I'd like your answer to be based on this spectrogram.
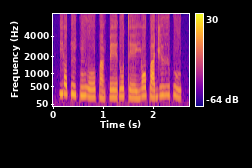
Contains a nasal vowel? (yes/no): yes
